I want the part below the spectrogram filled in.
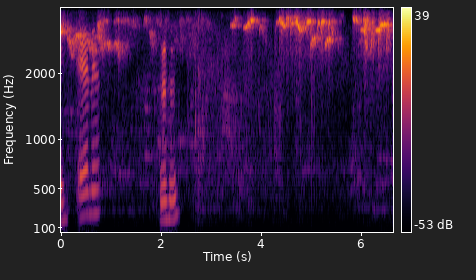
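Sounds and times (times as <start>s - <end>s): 
low harmonic bird call: 0.0s - 2.0s, 3.4s - 6.6s
many small birds chirping and twittering in a home aviary: 0.0s - 2.7s, 3.3s - 6.6s.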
